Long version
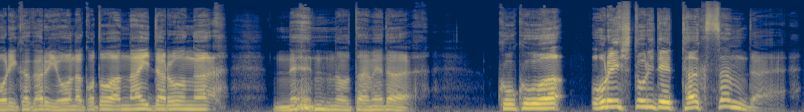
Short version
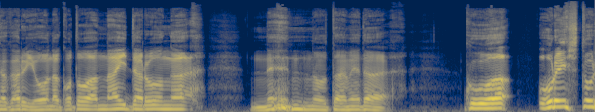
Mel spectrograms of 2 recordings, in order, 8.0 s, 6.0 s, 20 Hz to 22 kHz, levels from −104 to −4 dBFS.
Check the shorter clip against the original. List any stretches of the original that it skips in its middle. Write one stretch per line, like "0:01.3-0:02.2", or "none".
0:04.9-0:05.2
